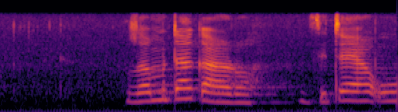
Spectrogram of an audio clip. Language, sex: Venda, female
